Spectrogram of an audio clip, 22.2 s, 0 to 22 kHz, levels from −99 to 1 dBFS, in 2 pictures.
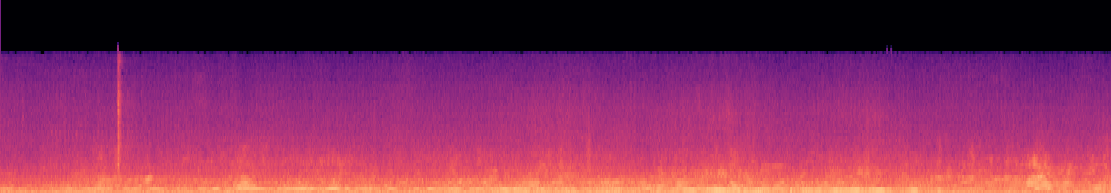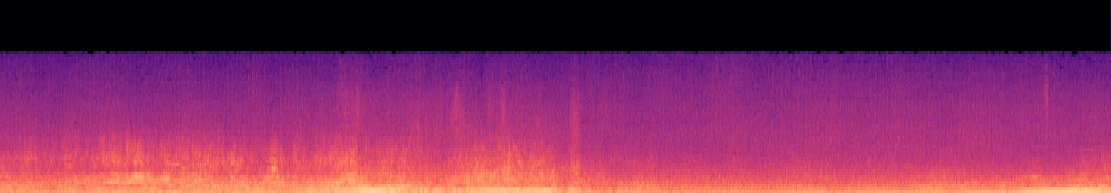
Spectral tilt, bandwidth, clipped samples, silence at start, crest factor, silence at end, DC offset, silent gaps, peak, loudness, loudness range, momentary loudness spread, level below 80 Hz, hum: -5 dB/octave; 16 kHz; under 0.1%; 0 s; 14 dB; 0 s; under 0.1%; none; -2 dBFS; -16 LUFS; 6 LU; 8 LU; -46 dBFS; none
